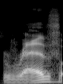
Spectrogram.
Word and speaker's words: Reve: type of workflow, is Reve or Reve. I don't know actually how to pronounce it. It's Reve. So some are saying Reve, some are saying Rev.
